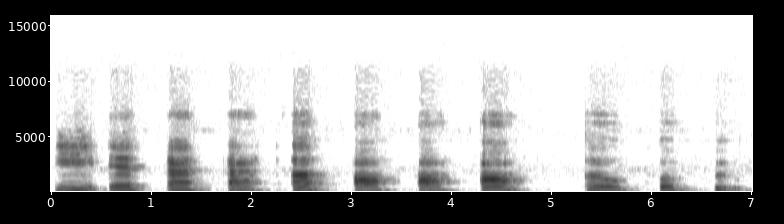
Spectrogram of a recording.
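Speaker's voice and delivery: each vowel sound drawn out on its own; vowel valley sounds. Shown as a demonstration. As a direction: slide down the vowels and back up. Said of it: "but it starts like this".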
